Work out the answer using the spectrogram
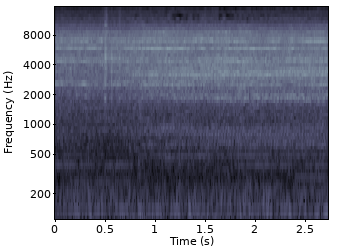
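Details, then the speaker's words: Car radiator cooling fan motor bench-tested after removal and reassembly: steady, even whir with no ticking, scraping or grinding; motor spins freely, normal running. "ya que está girando no se escuchó ningún ruido que con eso nosotros hemos comprobado el motor funciona"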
